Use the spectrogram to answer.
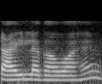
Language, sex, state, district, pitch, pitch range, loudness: Hindi, female, Bihar, Saran, 220 Hz, 205-230 Hz, -16 LUFS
